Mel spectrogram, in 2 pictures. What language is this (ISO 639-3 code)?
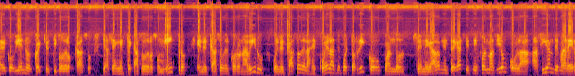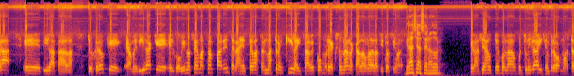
spa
